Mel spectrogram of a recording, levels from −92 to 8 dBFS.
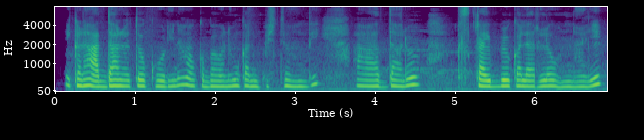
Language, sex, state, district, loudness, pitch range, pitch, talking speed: Telugu, female, Telangana, Mahabubabad, -18 LUFS, 200-220 Hz, 210 Hz, 95 wpm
